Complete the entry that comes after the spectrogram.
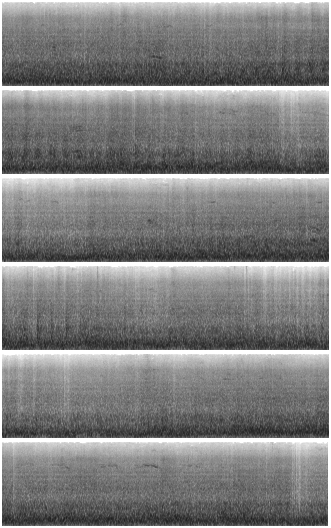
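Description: Empty coal hopper cars of a freight train rolling past: a loud, steady rolling of steel wheels on the rails.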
